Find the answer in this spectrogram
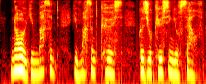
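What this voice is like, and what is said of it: Put-on South African accent. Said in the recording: “Sorry, South African accent, but that's how she sounds.”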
